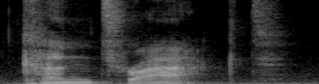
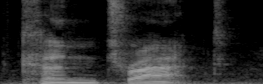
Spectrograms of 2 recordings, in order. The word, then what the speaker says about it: contract: Remember, we're going to put the stress on the final syllable. Contract. Contract.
